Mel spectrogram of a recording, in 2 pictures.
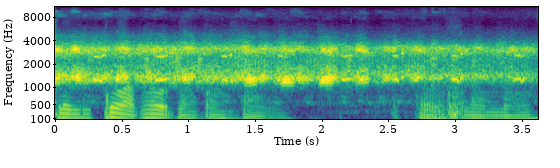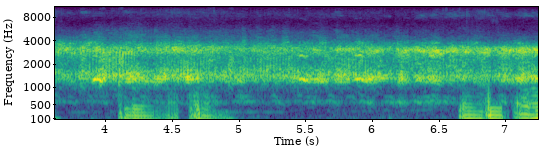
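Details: Rice field frog croaks come in quick low bursts, rasping and harmonic, some sweeping in pitch. A fast cluster opens, then sparser calls follow, with a continuous high background drone throughout.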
